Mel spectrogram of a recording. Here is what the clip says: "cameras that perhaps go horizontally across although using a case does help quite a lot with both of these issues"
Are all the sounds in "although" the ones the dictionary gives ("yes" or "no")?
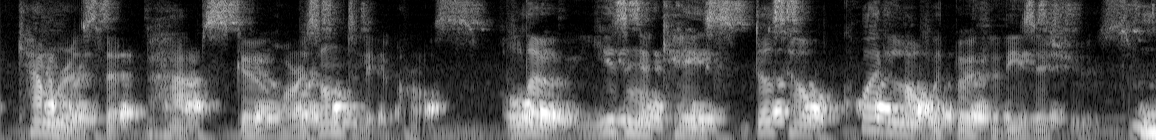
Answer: yes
